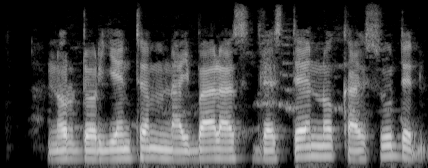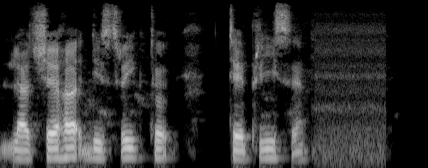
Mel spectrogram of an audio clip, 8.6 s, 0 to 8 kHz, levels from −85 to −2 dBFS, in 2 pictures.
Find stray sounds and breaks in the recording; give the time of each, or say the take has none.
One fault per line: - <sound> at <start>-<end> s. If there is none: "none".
none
